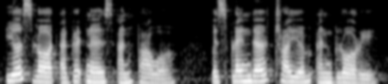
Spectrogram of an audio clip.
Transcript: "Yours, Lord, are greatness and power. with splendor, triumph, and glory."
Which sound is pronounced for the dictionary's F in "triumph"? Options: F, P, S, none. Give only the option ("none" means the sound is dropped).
none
